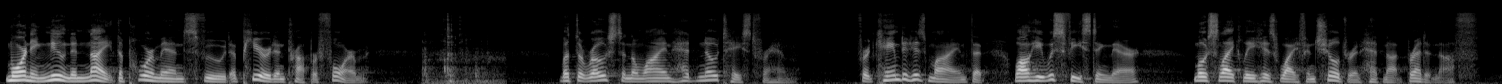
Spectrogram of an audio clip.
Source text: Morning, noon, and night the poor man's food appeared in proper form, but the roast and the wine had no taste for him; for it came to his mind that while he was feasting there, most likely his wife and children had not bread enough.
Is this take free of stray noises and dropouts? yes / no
no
